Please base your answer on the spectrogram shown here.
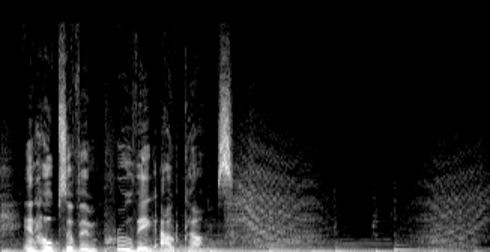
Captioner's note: logo whooshing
